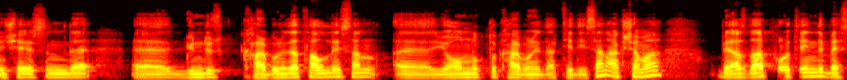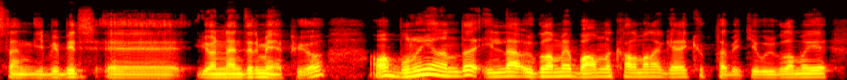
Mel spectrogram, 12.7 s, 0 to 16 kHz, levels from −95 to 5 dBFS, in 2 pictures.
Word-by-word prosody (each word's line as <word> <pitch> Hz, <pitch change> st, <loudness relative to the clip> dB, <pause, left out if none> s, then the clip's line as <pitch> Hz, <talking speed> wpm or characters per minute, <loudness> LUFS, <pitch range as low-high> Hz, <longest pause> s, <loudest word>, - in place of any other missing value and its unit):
içerisinde, 110 Hz, +1 st, 0 dB, 0.3 s
eee, 100 Hz, 0 st, 0 dB
gündüz 110 Hz, +2 st, -3 dB
karbonhidrat 105 Hz, +3 st, +3 dB
aldıysan, 125 Hz, +1 st, +2 dB, 0.2 s
eee, -, -, +1 dB, 0.2 s
yoğunluklu 105 Hz, +2 st, 0 dB
karbonhidrat 100 Hz, -2 st, 0 dB
yediysen 95 Hz, -, 0 dB
akşama 160 Hz, +1 st, +2 dB, 0.4 s
biraz 105 Hz, +1 st, +4 dB
daha -, -, +9 dB
proteinli 135 Hz, +1 st, 0 dB
beslen 100 Hz, -3 st, -1 dB
gibi 100 Hz, 0 st, -5 dB
bir, 115 Hz, -1 st, -1 dB
eee, 95 Hz, -1 st, -4 dB
yönlendirme 105 Hz, +2 st, +1 dB
yapıyor. 95 Hz, -, -4 dB, 0.3 s
Ama 150 Hz, -4 st, +2 dB
bunun 130 Hz, +7 st, +2 dB
yanında 175 Hz, -4 st, +2 dB
illa 130 Hz, +3 st, +1 dB
uygulamaya 135 Hz, +2 st, +1 dB
bağımlı 125 Hz, +2 st, +3 dB
kalmana 125 Hz, 0 st, -1 dB
gerek 120 Hz, 0 st, -4 dB
yok -, -, -16 dB
tabii 90 Hz, 0 st, -5 dB
ki. 100 Hz, -, -7 dB
Uygulamayı 105 Hz, +3 st, -1 dB
110 Hz, 145 wpm, -23 LUFS, 100-125 Hz, 0.4 s, daha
